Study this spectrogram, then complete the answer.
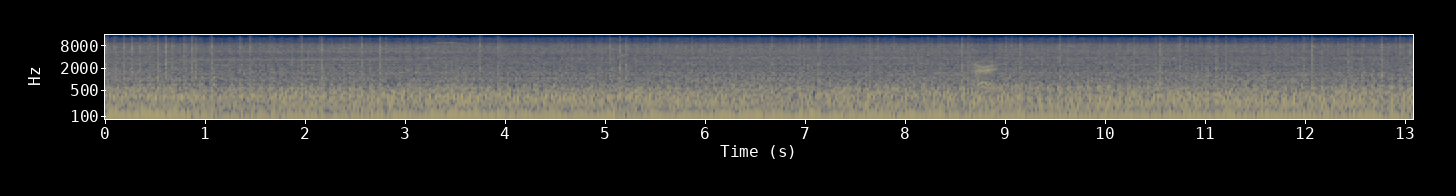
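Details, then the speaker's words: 1976 AMC Gremlin, AMC 360 (5.9L) V8, after correcting over-advanced timing (about 25–30°) to about 12° BTDC. A deep, even V8 burble holds a settled idle with no misses or stumbles. Normal idle. "it sounds way better it was really Advanced that's probably close to like 25 30 or something like that it's about 12 now so so that fixed a lot of that that that's idle like a lot better now"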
